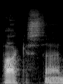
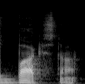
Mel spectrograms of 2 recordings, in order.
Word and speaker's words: Pakistan: How the Quran says, by the way, this is the correct way to say it, not Pakistan, like in English, you know, that's funny. It is Pakistan, okay?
